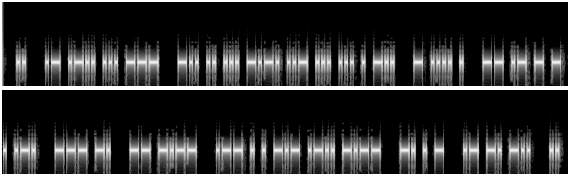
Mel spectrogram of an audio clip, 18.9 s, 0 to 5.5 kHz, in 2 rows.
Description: Morse code, heard as a keyed tone, about 25 wpm, 600 Hz. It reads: I ALSO DISCUSSED THE MATTER ON MY WEEKLY NET AND I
